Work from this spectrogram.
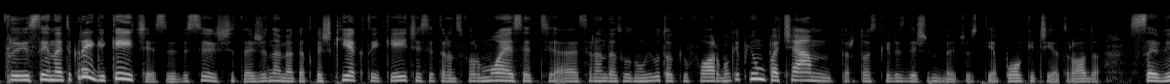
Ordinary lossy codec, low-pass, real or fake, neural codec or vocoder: AAC, 64 kbps; 10.8 kHz; real; none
